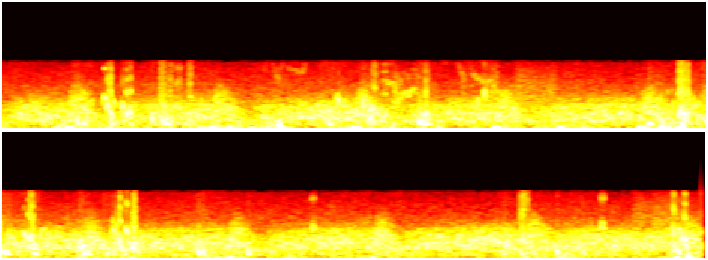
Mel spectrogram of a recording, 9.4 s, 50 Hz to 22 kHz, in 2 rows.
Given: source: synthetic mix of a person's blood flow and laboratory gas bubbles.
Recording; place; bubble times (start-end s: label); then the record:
Doppler ultrasound of blood flow; subclavian vein
0.49-0.64 s: bubbles
0.69-0.93 s: bubbles
1.00-1.38 s: bubbles
2.14-2.36 s: bubbles
2.40-2.70 s: bubbles
2.77-2.92 s: bubbles
3.17-3.40 s: bubbles
4.29-5.01 s: bubbles
5.20-5.35 s: bubbles
5.39-5.69 s: bubbles
6.00-6.20 s: bubbles
6.33-6.42 s: bubbles
6.77-6.82 s: bubbles
8.02-8.77 s: bubbles
9.15-9.39 s: bubbles
From the record:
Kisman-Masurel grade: 232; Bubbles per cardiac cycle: several, 3 to 8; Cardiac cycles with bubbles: 50 to 99%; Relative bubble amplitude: moderate (0.250 to 0.450); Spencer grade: 3 (all of the cardiac periods contain showers or single bubble signals, but not dominating or overriding the cardiac motion signals); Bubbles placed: anywhere in the cardiac cycle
